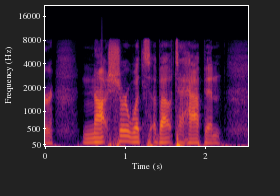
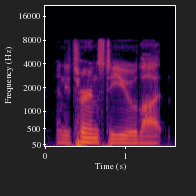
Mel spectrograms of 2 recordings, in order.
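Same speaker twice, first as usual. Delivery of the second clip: ordinary talk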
